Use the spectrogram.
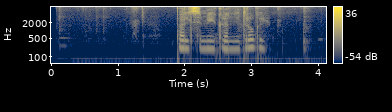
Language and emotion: Russian, neutral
